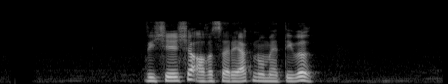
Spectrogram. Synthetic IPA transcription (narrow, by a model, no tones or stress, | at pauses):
ʋiʃeːʃəʔaʋəsəɾəjaknomæt̪iʋə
